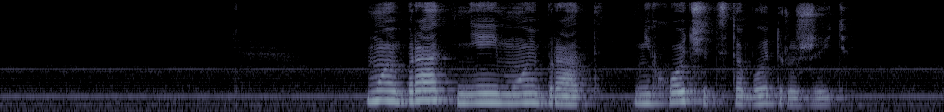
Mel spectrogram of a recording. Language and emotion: Russian, sad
